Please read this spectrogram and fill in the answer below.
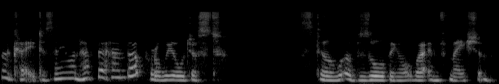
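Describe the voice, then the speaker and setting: A woman's voice: medium pitch, animated, brisk, darkish tone, breathy edge. Woman in her thirties hosting an online panel. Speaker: panel host. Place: home study with bookshelves. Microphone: laptop webcam on a video call.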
